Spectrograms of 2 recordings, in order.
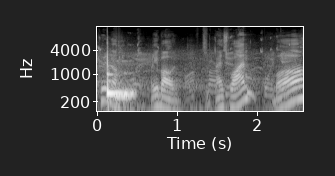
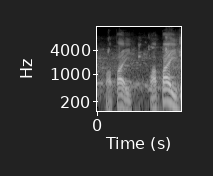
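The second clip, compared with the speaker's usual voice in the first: ordinary talk, nothing marked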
